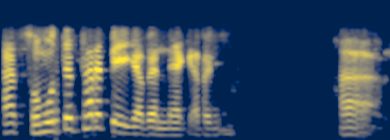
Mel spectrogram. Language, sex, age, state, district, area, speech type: Bengali, male, 60+, West Bengal, Nadia, rural, conversation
